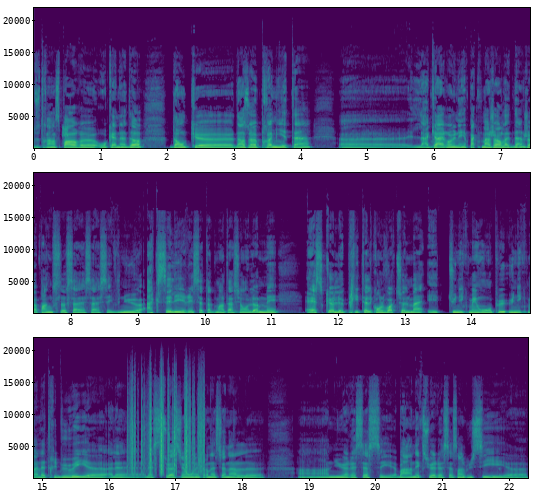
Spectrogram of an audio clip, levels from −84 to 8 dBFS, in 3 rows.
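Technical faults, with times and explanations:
16.28–17.47 s, cable scratch noise: for just over a second, dense, uneven crackling and rustling sit over the speech, only slightly quieter than it. The likely cause is a worn cable or connector being moved, its contact resistance jumping rapidly and injecting bursts of noise.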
